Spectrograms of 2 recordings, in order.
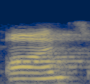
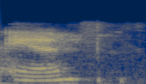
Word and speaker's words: aunt: And then aunt or aunt, they're both pronunciations are right.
